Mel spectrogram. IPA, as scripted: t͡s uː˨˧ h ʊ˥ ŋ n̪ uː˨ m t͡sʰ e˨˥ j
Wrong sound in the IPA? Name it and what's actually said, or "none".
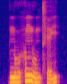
t͡s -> n̪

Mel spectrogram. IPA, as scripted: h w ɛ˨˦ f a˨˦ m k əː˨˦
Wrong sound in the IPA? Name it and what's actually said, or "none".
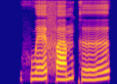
none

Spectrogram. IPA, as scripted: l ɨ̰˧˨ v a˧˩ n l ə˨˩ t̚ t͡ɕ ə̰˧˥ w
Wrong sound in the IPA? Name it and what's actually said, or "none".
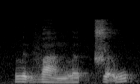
none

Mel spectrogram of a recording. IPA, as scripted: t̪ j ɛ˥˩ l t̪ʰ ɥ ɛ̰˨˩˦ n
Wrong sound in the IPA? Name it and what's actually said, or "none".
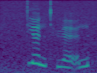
l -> n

